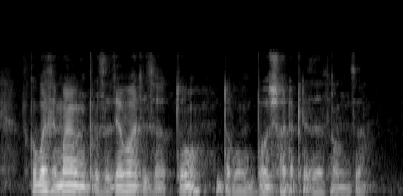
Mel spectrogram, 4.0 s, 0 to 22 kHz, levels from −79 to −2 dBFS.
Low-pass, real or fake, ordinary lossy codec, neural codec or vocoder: 7.2 kHz; fake; none; codec, 16 kHz, 4 kbps, FunCodec, trained on LibriTTS, 50 frames a second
